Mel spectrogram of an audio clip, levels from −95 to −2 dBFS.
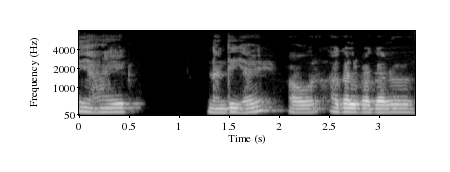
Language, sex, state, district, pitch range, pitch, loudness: Hindi, male, Chhattisgarh, Balrampur, 130-145 Hz, 140 Hz, -25 LUFS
